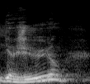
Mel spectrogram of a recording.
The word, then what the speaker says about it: gageure: c'est gageure. Le e est ici pour faire prononcer le g.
